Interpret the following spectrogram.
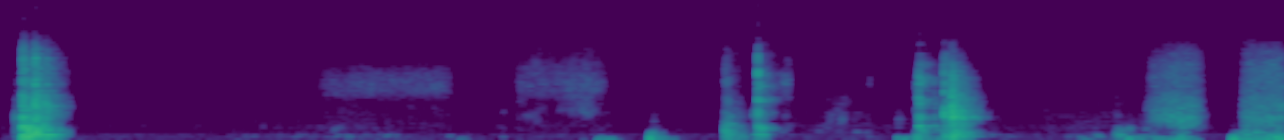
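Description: Hands handling and smoothing a woven wool strip on a tabletop: soft rustles and a few light knocks, with a short sharper noise right at the start.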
